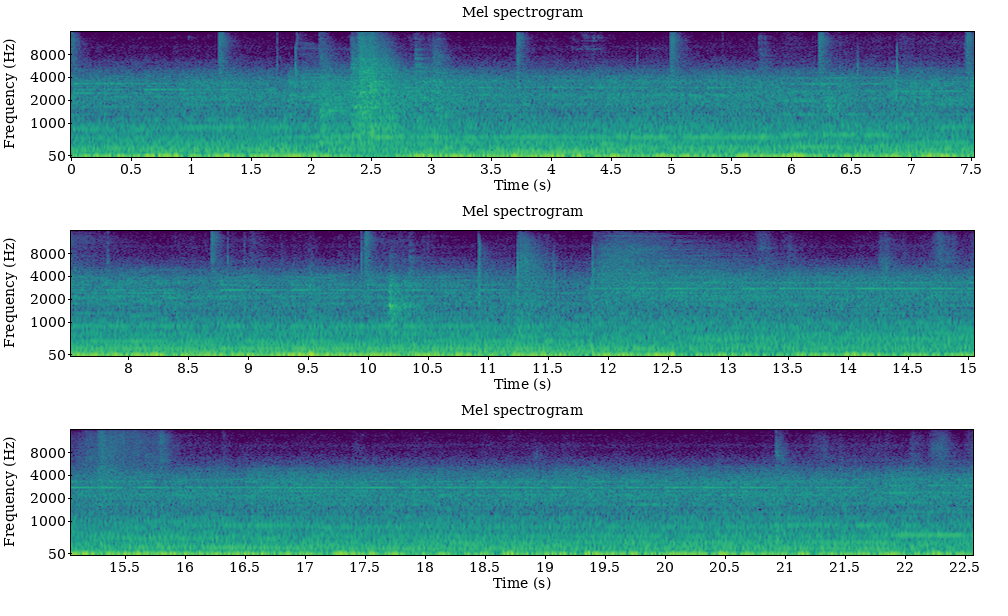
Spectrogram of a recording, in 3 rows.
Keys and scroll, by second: 1.8 ctrl+z, 5.3 space.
